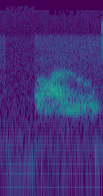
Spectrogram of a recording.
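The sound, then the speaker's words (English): A single drawn-out meow from Tig, a male house cat, at supper time, loud and slightly rough, starting abruptly and tapering off after about a second, with no talking over it. “That's a house tiger. Yeah. Yes. He has a little roar.”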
